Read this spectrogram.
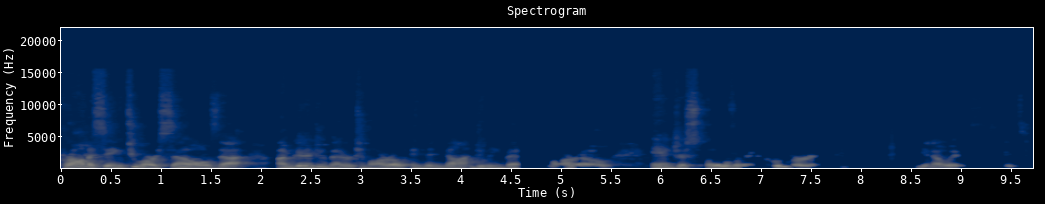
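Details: Adult male speaker; no speech disorder.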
